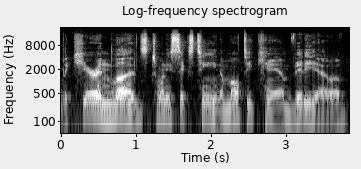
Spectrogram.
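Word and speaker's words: Łódź: But Lodz, I think is how you're supposed to pronounce it, but I'm just calling it Lodz, L-O-D-Z, and apologize for that too.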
